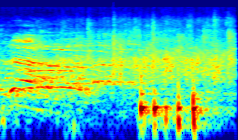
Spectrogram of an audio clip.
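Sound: audience applause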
